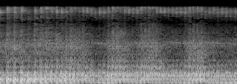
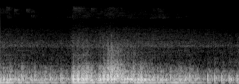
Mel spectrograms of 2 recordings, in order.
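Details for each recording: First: 2010 Kawasaki Ninja 250R twin, flood-damaged, carbs cleaned and oil changed: ragged, loping, missing idle as right cylinder fires but left gets no spark; coils get 12 volts, owner suspects the non-working tachometer circuit stops the left pulse. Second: 2010 Kawasaki Ninja 250R twin after no-spark repair and flood-damage restoration, new filters: crisp idle picks up cleanly into a quick rev to the limiter and drops back smoothly, no misses or rattles, healthy.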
